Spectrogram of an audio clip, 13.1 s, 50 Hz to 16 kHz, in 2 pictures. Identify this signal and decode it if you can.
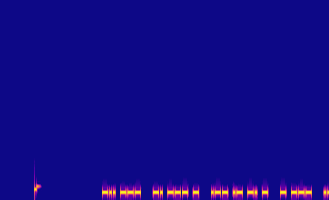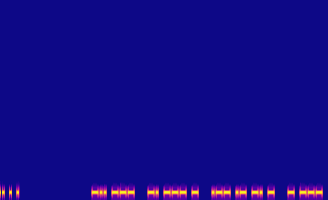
Morse code, heard as a keyed tone, about 30 wpm, 700 Hz. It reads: DO NOT WANT TO SEE DO NOT WANT TO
